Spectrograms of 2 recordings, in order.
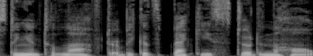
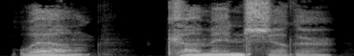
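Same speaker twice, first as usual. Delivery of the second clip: put-on raspy smoker's voice, very slow. Reading a story: a character greets visitors, fake raspy smoker's voice. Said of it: "rasped in her fake smoker's voice".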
